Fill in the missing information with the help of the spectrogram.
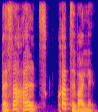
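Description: A woman voicing a cheeky male hand-puppet clown in a children's storybook reading, loud, high and bouncy as he cracks jokes. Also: big pitch swings, slow, gravelly, exaggerated voice. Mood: jolly.

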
